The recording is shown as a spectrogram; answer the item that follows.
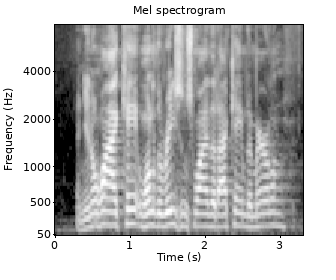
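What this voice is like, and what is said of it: Southern American accent. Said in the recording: “I hear that I have an accent. ... No, I grew up in the South.”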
